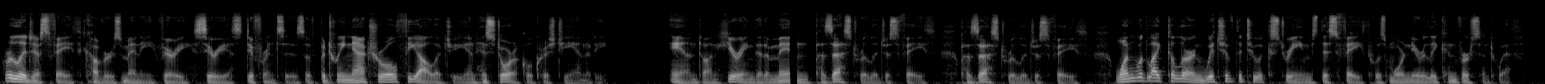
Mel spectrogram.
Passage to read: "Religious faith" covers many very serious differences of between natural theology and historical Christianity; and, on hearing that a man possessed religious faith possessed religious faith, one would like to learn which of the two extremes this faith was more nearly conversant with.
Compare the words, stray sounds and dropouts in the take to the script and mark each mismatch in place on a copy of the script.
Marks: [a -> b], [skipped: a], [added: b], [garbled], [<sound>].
"Religious faith" covers many very serious differences of between natural theology and historical Christianity; and, on hearing that a man [dropout] possessed religious faith possessed religious faith, one would like to learn which of the two extremes this faith was more nearly conversant with.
